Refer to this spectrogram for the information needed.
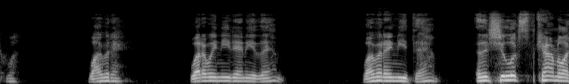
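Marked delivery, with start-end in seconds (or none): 0.1-4.4 woman's voice with a questioning tone. Retelling a woman's reply to a question about Trump voters: imitating a woman leaning in. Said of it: "She leans in like".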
